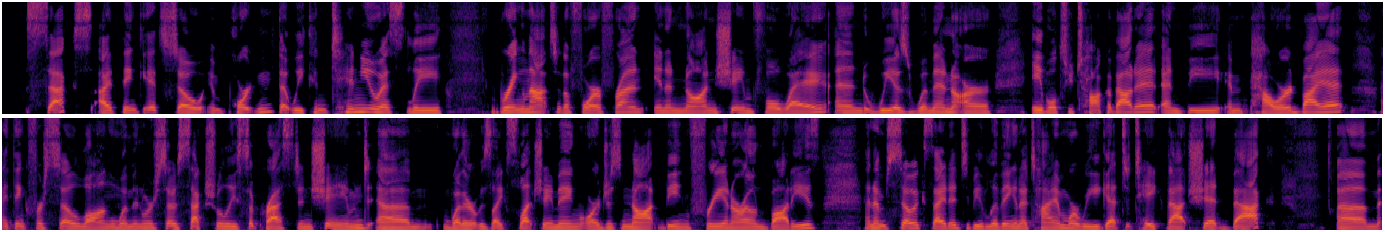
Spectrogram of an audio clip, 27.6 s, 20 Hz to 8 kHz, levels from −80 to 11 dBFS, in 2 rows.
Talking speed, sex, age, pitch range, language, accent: 175 wpm, female, 20-39, 160-180 Hz, English, American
